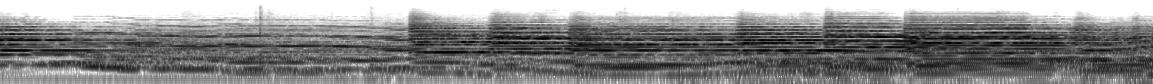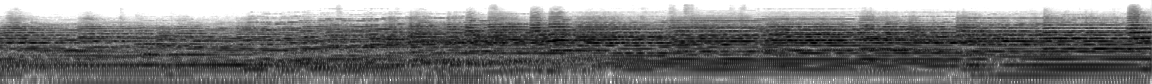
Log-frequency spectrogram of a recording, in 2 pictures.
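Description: Three trumpets and a pipe organ playing a festive voluntary together, the trumpets sounding over sustained organ chords in a large church. Deep organ bass notes come in about six seconds in, and the music grows fuller from there.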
